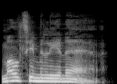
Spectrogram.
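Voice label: "multimillionaire", English, British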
